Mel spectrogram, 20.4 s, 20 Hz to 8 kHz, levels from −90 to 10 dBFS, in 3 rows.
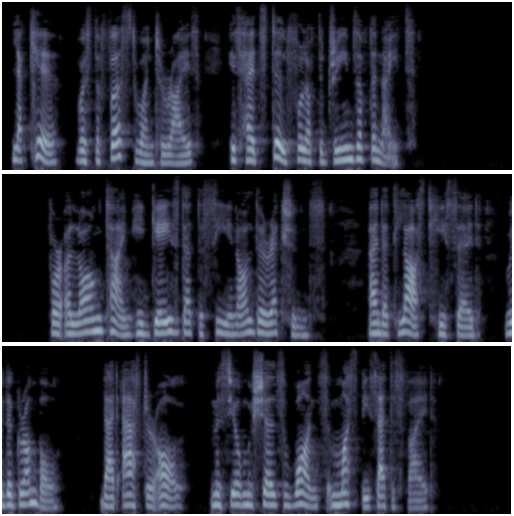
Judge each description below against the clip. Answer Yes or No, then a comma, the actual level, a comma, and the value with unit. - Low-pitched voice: No, medium, 180 Hz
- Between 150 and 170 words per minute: No, average, 140 wpm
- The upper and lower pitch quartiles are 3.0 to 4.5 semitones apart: Yes, average, 3.3 semitones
